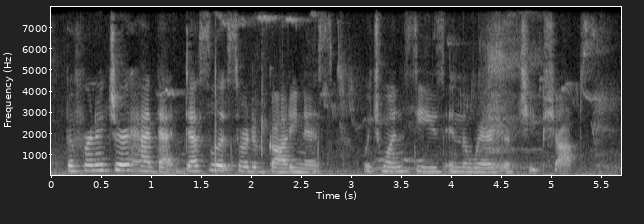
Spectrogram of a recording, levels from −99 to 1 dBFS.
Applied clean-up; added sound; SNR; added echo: none; Bird vocalization, bird call, bird song; 11 dB; none.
